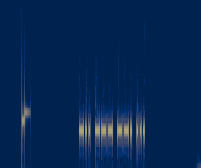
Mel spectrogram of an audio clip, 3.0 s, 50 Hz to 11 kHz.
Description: Morse code, heard as a keyed tone, about 47 wpm, 700 Hz. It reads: DOGS
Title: Sentences from Top 1600 Words - New Word Drill - 50wpm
